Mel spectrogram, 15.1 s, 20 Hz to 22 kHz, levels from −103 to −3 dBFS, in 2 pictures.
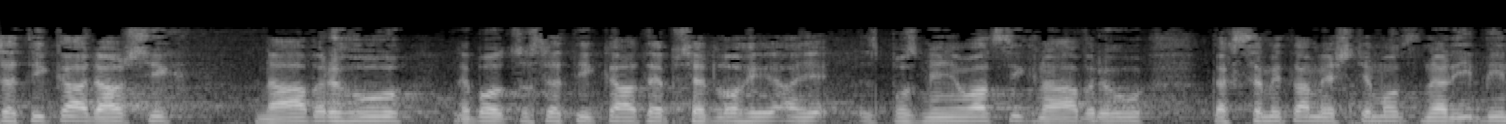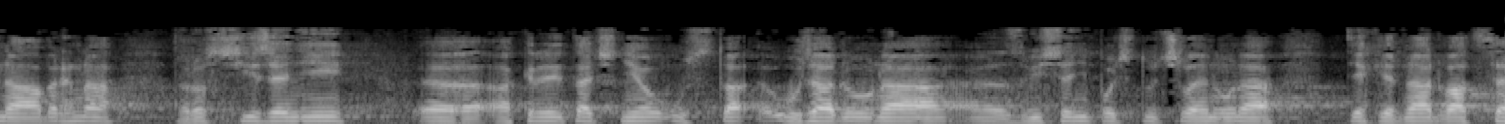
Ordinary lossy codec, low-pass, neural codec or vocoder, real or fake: MP3, 32 kbps; 9.9 kHz; vocoder, 22.05 kHz, 80 mel bands, Vocos; fake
